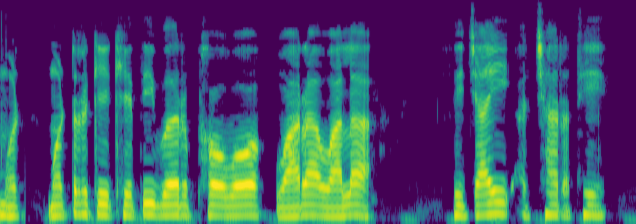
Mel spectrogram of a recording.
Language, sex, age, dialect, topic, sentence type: Chhattisgarhi, male, 25-30, Northern/Bhandar, agriculture, question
